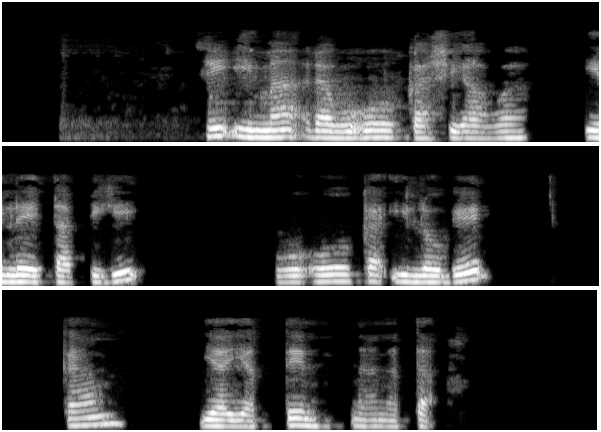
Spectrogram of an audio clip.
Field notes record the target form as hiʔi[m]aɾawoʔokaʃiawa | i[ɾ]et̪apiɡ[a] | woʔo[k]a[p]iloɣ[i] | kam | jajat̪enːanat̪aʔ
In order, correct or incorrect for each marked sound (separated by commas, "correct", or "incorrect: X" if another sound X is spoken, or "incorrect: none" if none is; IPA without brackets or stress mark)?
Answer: correct, incorrect: l, incorrect: i, correct, incorrect: ʔ, incorrect: e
